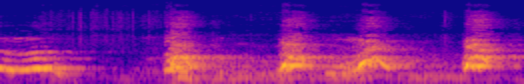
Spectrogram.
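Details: Several household dogs, including a puppy, bark indoors in short, sharp bursts about every half second, one starting with a brief whine.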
